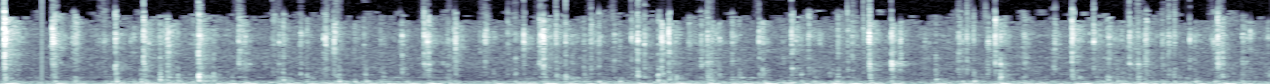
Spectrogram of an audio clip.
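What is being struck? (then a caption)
Laptop keyboard, plastic keys in aluminium body. Fingertips of both hands type continuously on the black plastic keys of a silver aluminium laptop. The result is a steady stream of soft, muffled key taps with a low, thuddy body and very little brightness, each tap dying away almost instantly.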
